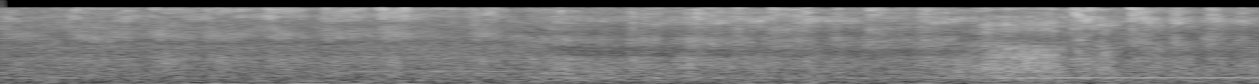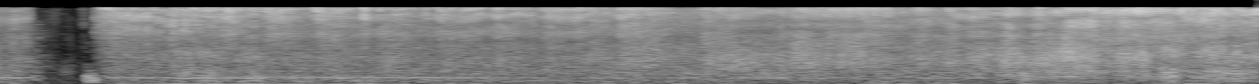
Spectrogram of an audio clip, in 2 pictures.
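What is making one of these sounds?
A pressure washer sprays water hard against a surface with a steady hiss.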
